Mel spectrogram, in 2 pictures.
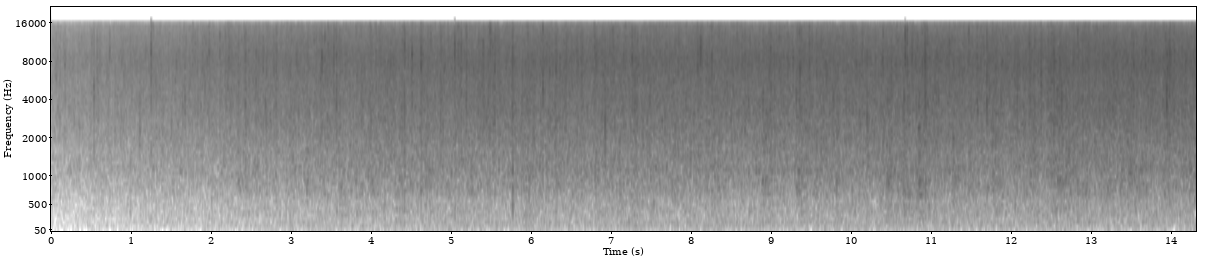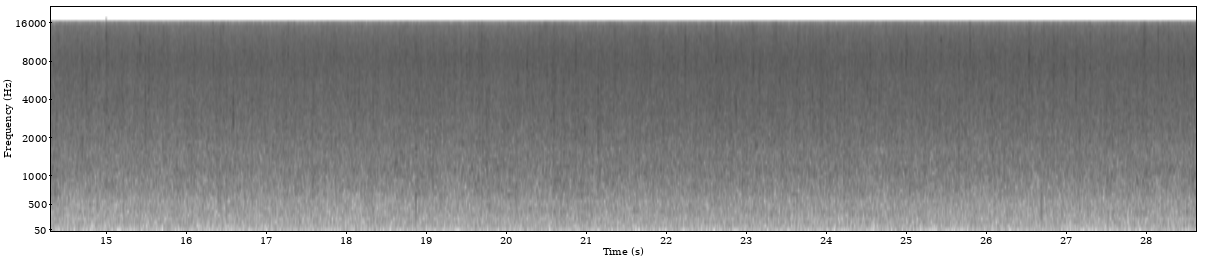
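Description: Steady heavy rain, a dense even patter that fades in over the first few seconds and then holds level.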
